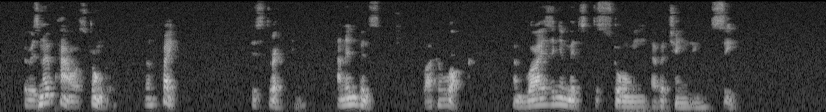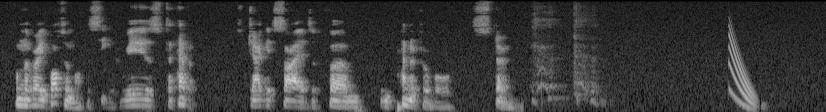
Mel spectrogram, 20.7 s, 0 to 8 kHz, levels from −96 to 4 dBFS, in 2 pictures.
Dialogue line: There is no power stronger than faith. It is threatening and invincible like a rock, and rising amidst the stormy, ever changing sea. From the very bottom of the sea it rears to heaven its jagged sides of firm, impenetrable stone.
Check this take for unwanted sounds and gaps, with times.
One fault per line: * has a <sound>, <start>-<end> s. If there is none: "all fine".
* has a cough, 16.9-18.0 s
* has a chirp, 19.4-19.8 s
